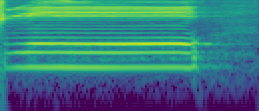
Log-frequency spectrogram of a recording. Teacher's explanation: صاد شروع سے ہی گول نہیں ہونے چاہیے, صرف پیش آئے گا نا پیش میں گول ہوں گے. دیکھیں بغیر ہونٹ گول کیا آپ نے موٹا کرنا ہے.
